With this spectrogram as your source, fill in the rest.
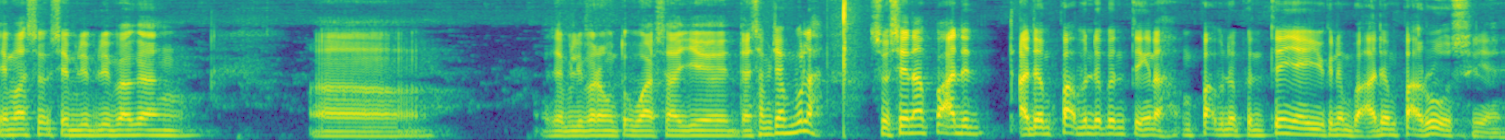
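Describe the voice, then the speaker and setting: Speaking at a fairly quick pace with long, frequent pauses, a man uses a medium pitch. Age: 40s. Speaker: online business vlogger. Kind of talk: sales pitch. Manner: casual. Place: home room.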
